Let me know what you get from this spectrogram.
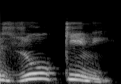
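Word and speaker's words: zucchini: सीएच जो है ये तो चे की आवाज निकालता है, लेकिन यहाँ पे इसने प्रोनाउंसिएशन जो देनी है वो करनी है ज़ुकीनी, ठीक है, ज़ुकीनी, काली तोरी।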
